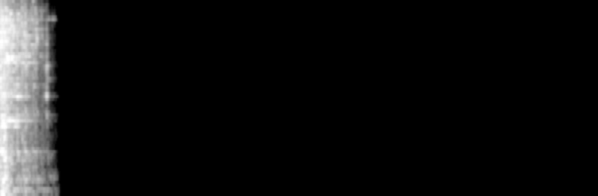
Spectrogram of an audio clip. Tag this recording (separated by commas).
Glass, Shatter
